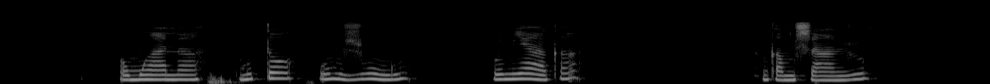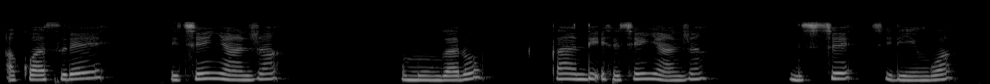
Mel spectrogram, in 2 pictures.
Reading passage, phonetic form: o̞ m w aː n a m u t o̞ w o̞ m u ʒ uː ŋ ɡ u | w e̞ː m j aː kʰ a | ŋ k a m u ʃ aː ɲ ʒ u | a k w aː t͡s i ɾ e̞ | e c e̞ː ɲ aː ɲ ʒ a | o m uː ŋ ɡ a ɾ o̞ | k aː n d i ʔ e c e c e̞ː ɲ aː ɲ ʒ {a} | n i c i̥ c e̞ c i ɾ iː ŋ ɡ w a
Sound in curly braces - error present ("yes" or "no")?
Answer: no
